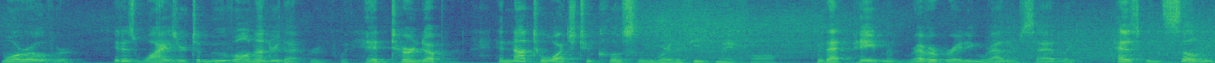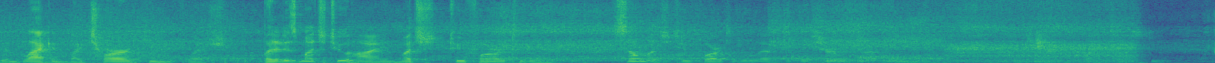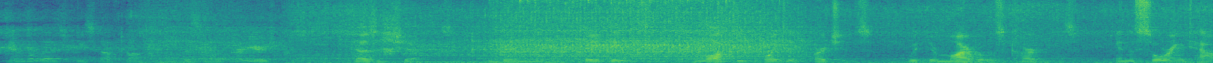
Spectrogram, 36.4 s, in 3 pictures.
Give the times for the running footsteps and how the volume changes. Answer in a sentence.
The running footsteps can't be heard in this clip.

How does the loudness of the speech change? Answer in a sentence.
The loudness of the speech goes down, then up.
